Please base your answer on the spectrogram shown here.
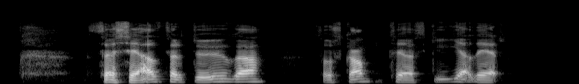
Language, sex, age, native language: Icelandic, male, 40-49, Icelandic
